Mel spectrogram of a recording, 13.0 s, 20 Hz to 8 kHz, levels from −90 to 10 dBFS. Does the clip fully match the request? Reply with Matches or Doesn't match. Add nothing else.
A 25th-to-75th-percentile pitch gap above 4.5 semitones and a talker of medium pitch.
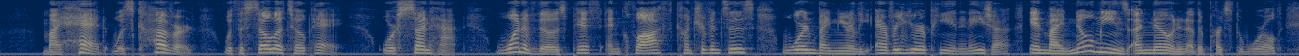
Matches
